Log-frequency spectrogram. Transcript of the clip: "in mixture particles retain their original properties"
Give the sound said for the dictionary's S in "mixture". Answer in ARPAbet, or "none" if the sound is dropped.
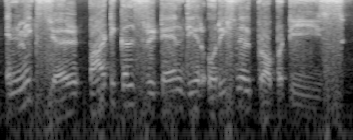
S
